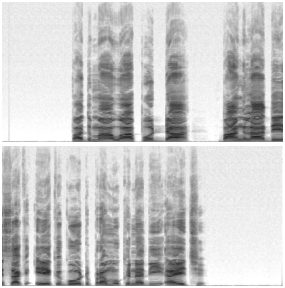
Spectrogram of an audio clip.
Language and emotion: Maithili, neutral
